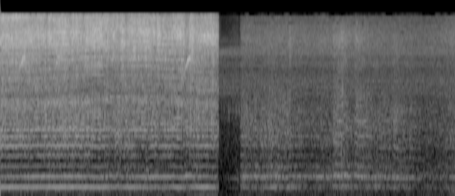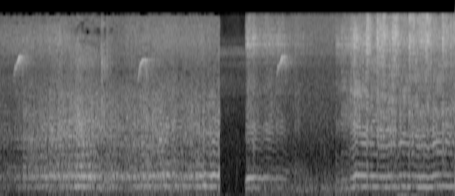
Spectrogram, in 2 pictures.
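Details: Bees hum in a continuous low buzz that grows stronger and weaker across the recording, broken by two brief silent cuts, with occasional faint high chirps.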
